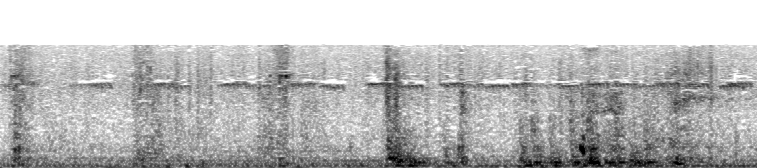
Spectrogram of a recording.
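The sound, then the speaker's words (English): A bolted door is rattled and shaken against its latch in several uneven bursts, moderately loud, with a faint steady chirping hum running underneath. “I'm going to try the door.”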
